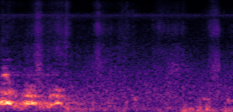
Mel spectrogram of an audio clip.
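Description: A dog barking, a quick run of barks right at the start.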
